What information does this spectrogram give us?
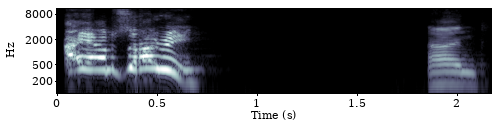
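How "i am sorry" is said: high, loud, forceful "I am sorry". Shown as a demonstration. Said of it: "There's a difference between".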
